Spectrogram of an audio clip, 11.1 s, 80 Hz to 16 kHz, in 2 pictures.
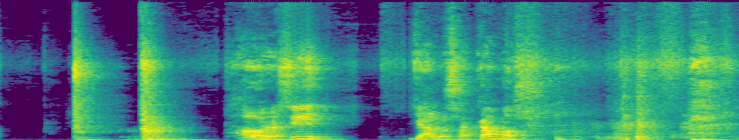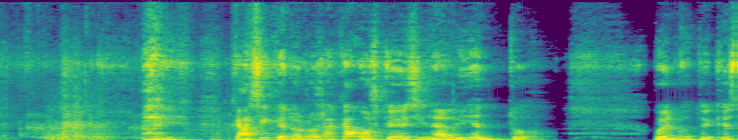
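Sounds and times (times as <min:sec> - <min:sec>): man breathing hard: 0:09.8 - 0:10.5.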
